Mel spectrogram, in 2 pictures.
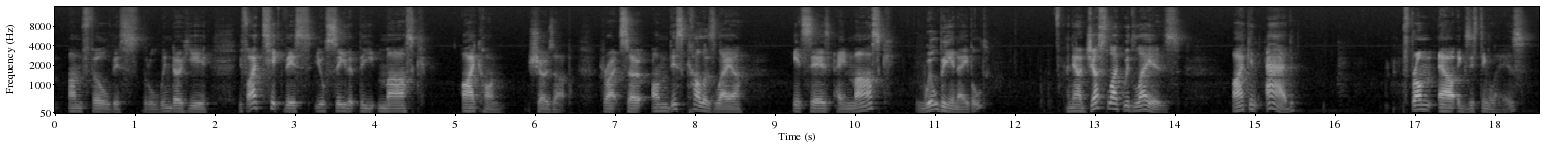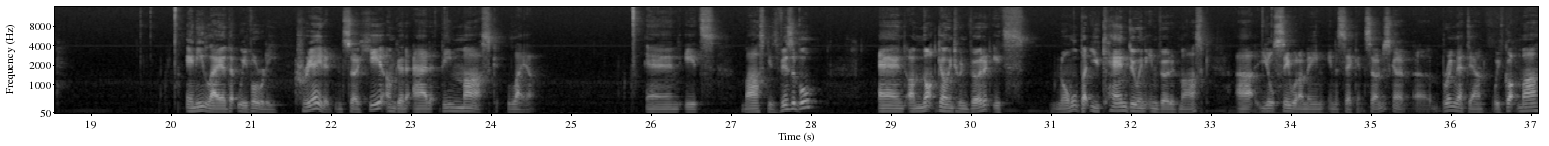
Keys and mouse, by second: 2.6 click, 19.6-23.5 drag, 33.6 click.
